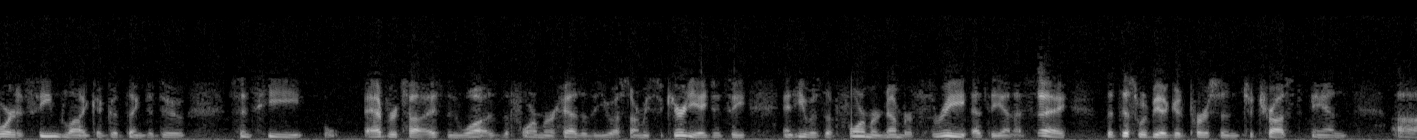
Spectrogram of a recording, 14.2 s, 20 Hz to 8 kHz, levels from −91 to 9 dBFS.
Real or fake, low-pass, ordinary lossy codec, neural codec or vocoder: real; 7.2 kHz; MP3, 64 kbps; none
